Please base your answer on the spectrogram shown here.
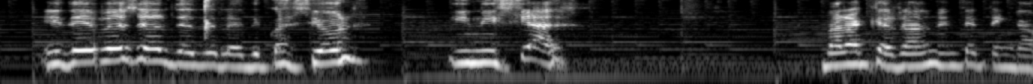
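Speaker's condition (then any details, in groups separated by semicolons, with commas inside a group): Cerebral palsy from birth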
